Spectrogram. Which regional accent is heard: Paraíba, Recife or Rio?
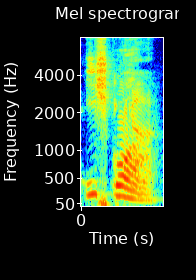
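Rio. The hushing s is drawn out longer. "E no Rio eles incumpridam mais"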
